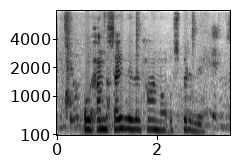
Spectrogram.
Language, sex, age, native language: Icelandic, female, 15, Icelandic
